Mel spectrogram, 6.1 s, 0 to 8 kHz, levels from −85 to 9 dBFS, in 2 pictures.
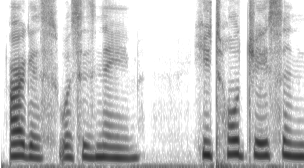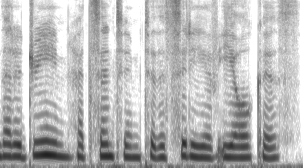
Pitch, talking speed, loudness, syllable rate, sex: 205 Hz, 180 wpm, -16 LUFS, 4.2 syllables/s, female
